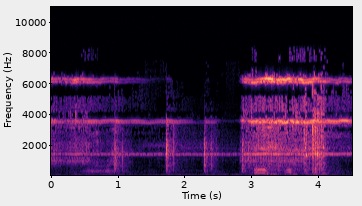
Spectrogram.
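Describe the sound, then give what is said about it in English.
A telephone in an apartment rings past 2 o'clock with a bright, sustained metallic trill that runs through the whole stretch, fairly loud, broken by a few sharp clicks and some low murmuring near the end. “It must have been past 2 when the phone rang.”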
